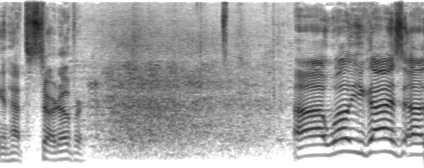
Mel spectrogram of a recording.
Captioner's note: laughter and applause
